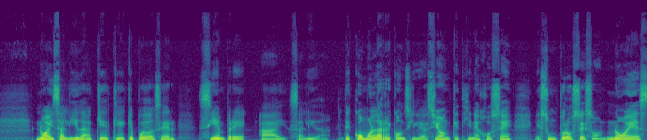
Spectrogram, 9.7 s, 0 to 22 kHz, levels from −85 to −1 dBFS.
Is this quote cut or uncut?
cut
